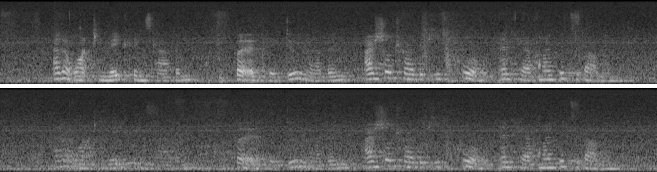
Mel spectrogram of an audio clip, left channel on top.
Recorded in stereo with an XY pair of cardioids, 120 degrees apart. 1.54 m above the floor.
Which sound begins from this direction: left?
A woman speaking, at 0.5 s.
